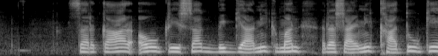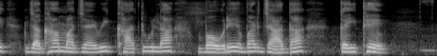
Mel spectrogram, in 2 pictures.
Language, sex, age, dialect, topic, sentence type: Chhattisgarhi, male, 60-100, Central, agriculture, statement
